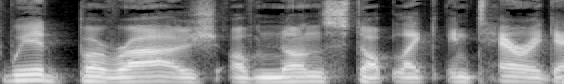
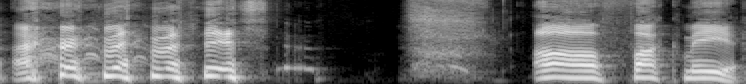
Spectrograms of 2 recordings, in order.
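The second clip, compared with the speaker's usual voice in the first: high-pitched laugh through the words; 10 semitones higher, slower than usual. Real, not acted. Remembering, laughing hard.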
